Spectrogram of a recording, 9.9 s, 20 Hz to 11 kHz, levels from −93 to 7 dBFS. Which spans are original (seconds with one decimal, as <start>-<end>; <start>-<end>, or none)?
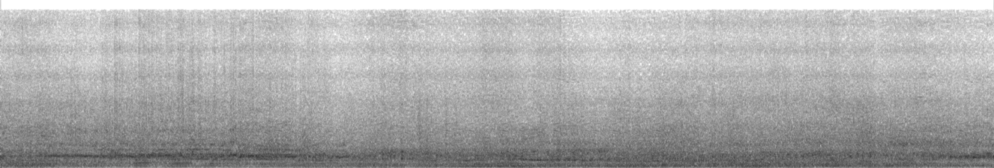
0.0-2.4; 2.9-3.6; 6.7-8.3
